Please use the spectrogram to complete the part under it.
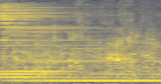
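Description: A card game sounds a bright chiming effect as a card is played.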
